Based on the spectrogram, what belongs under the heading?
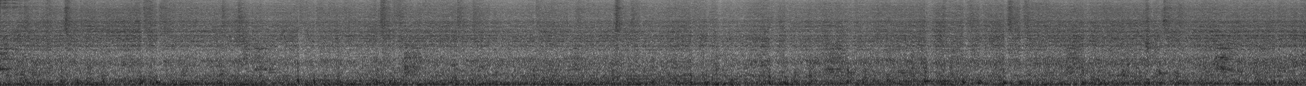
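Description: A train running, heard from inside the guard's brake van at its rear: a steady, heavy low rumble with faint clicks of the wheels over the rails.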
